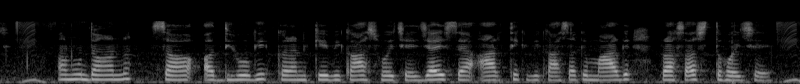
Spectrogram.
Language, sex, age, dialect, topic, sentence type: Maithili, female, 46-50, Eastern / Thethi, banking, statement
